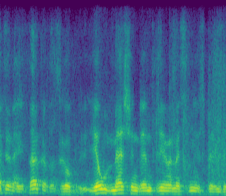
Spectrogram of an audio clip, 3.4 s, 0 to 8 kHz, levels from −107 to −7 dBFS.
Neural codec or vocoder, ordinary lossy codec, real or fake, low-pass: codec, 24 kHz, 6 kbps, HILCodec; Opus, 16 kbps; fake; 7.2 kHz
